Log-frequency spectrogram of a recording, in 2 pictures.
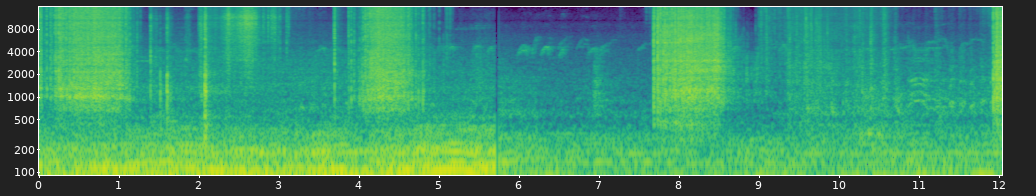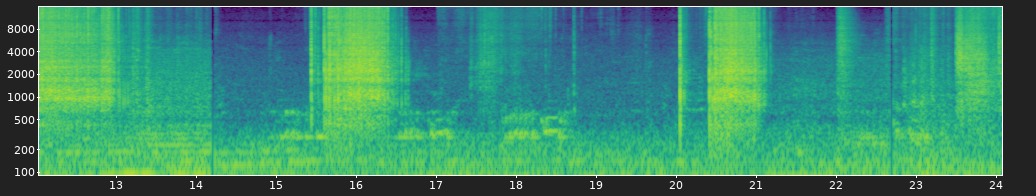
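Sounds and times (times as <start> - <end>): loud rustling bursts: 0.0 - 5.2, 7.7 - 10.7, 11.7 - 14.2
pigeons cooing: 9.3 - 12.2, 16.6 - 18.8, 22.7 - 23.5.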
